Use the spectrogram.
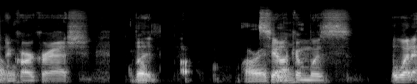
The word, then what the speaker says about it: Siakam: But Siakam was what?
